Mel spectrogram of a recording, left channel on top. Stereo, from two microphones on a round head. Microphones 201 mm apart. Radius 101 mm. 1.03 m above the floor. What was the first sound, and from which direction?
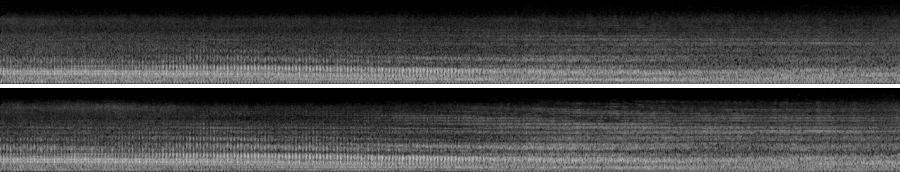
A helicopter, 55° right (ahead or behind).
